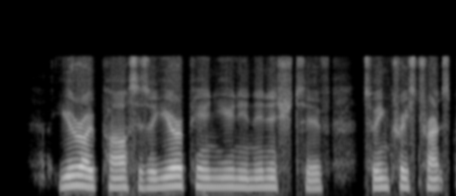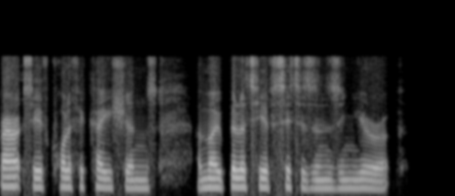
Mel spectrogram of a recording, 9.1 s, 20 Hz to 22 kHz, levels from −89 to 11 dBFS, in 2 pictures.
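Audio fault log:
throughout, 4-bit ADPCM compression: heavy gritty hiss tracks every loud stretch of speech, and sharp onsets distort because each sample is a coarse 4-bit step from a prediction whose step size lags attacks. Nothing above 7.7 kHz, which fits 64 kbps at 16 kHz.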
